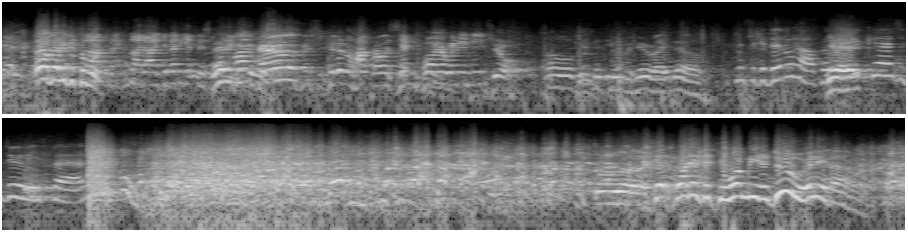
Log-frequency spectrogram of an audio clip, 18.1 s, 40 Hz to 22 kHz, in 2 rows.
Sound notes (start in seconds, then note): 9.9 crack; 10.1 audience laughter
